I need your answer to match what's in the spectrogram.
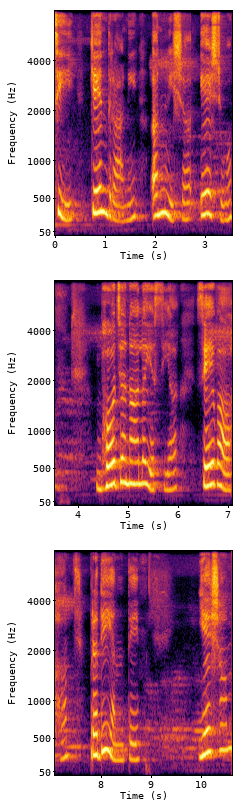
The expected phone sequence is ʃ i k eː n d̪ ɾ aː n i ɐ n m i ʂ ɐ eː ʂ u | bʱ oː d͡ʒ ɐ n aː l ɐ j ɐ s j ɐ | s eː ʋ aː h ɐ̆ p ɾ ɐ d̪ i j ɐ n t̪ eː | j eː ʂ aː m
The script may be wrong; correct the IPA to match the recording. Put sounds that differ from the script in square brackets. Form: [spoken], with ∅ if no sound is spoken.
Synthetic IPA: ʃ i k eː n d̪ ɾ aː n i ɐ n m i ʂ ɐ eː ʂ u | bʱ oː d͡ʒ ɐ n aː l ɐ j ɐ s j ɐ | s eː ʋ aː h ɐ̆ p ɾ ɐ d̪ i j ɐ n t̪ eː | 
